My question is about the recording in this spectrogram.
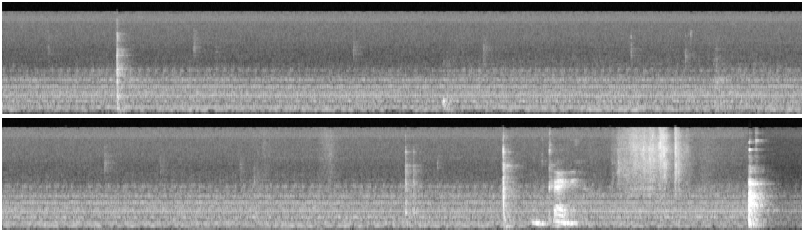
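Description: Steady electric hum from the plugged-in, running egg incubator, with a few light clicks of glass and plastic. A brief hiss and a sharper knock come near the end.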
